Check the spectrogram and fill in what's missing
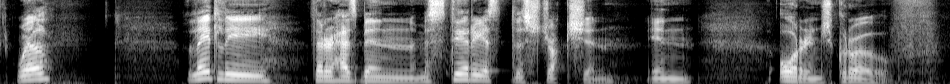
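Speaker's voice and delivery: put-on Ukrainian accent, put on. Voicing a character in the game: Duke Pendergrass Ukrainian accent. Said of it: "Duke Pendergrass is my Ukrainian accent".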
